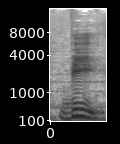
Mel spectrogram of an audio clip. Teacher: बी बोलने के लिए हमें होठों को सटाना पड़ा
